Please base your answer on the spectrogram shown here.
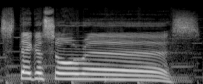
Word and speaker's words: stegosaurus: to learn all about stegosaurus how do you say that again stare go saw russ can you say it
